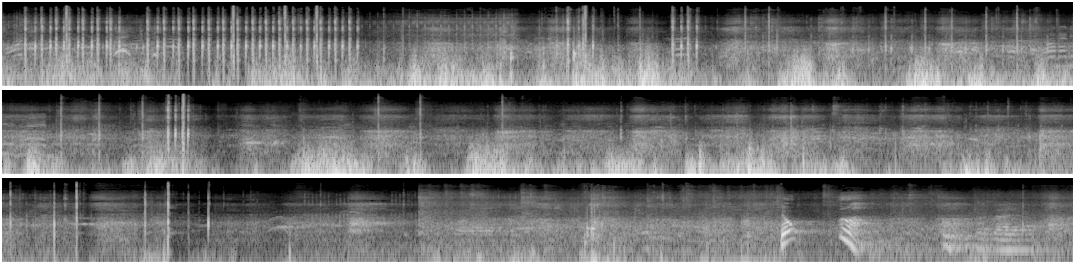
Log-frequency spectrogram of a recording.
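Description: An airsoft electric rifle fires a rapid full-auto burst lasting about three and a half seconds. It is followed by the player's footsteps on gravel and concrete, gear rattling, and scattered clicks and knocks.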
